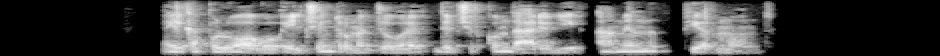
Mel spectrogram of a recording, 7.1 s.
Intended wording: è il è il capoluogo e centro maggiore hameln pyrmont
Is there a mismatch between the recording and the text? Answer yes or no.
yes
